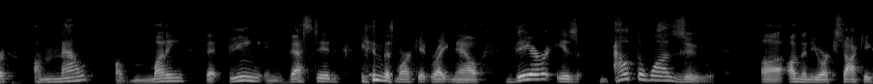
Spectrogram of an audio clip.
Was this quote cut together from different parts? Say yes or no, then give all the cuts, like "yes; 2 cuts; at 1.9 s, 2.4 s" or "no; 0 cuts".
yes; 3 cuts; at 2.2 s, 3.9 s, 6.1 s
